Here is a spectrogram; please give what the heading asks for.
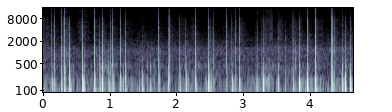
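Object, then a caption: Vinyl cosmetic pouch tapped with long nails. Long nails tap and scratch the face of a glossy pink shiny vinyl cosmetic bag, giving a quick, uneven run of about 29 short, dry taps. Each tap has a soft low thump and a bright click on top, dying out almost at once, with faint scratching between them.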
